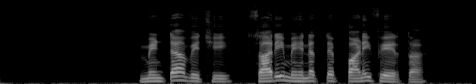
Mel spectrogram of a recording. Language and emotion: Punjabi, neutral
